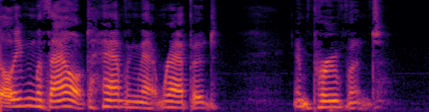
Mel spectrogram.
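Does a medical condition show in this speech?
Yes: multiple sclerosis; no control over legs.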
